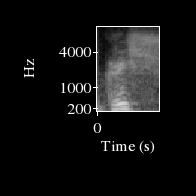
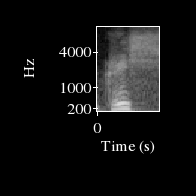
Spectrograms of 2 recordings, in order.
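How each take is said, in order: The two takes are said the same way.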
